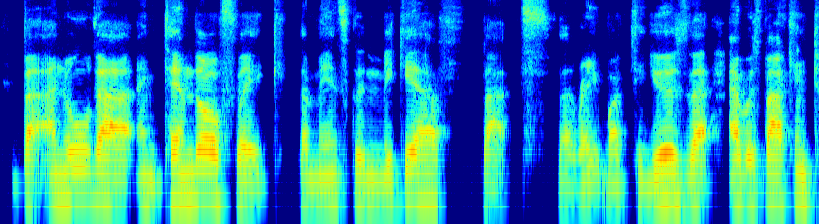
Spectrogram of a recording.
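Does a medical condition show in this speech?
Yes: cerebral palsy; childhood speech hard for others to understand, speech therapy at school, learned to talk.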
